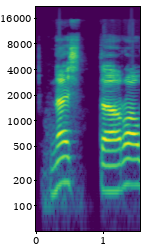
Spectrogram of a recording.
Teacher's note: تا کو باریک کرنا ہے، را کو موٹا کرنا ہے، را کے اوپر زبر ہے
